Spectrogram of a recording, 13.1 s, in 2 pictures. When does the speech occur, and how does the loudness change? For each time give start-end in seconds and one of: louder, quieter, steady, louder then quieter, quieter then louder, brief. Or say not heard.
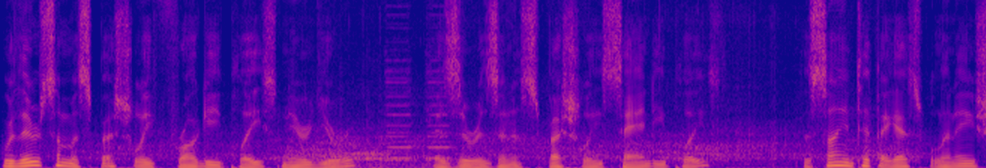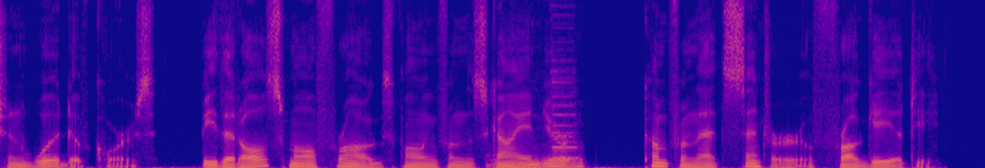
0.0-12.8 steady.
